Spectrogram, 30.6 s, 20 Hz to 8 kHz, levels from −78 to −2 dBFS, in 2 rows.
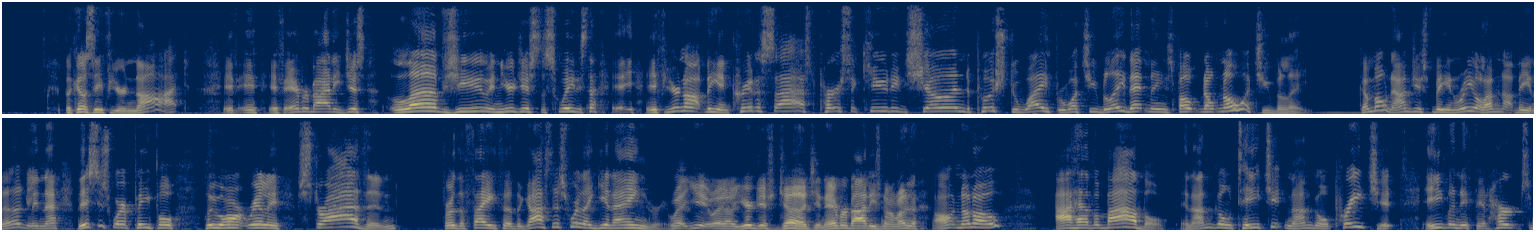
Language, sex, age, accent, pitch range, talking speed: English, male, 50-69, American, 170-230 Hz, 200 wpm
